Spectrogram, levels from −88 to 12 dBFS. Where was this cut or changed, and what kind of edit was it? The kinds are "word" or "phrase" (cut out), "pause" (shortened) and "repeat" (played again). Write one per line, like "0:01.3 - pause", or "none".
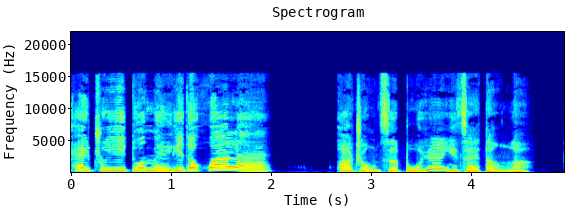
none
